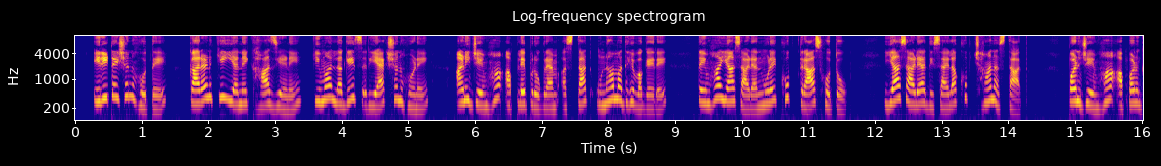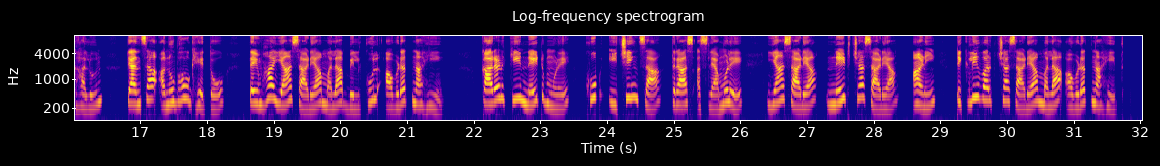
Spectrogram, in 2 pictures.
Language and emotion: Marathi, neutral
